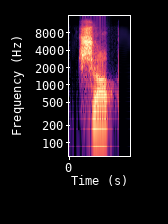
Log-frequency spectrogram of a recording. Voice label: "shop", Indian

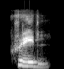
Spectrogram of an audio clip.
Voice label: "cradle", Indian

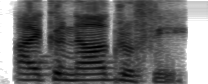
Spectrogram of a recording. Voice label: "iconography", Indian

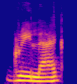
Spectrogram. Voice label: "greylag", Indian

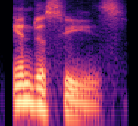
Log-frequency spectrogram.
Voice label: "indices", American

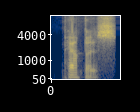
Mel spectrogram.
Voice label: "pappus", American

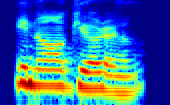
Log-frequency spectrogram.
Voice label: "inaugural", Indian

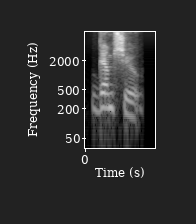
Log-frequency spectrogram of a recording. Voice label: "gumshoe", Indian

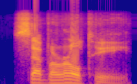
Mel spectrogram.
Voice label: "severalty", American

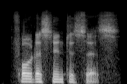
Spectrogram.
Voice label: "Photosynthesis", American

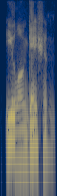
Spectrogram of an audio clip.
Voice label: "elongation", American

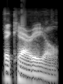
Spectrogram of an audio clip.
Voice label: "vicarial", American

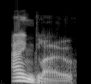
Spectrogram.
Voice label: "Anglo", British

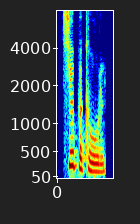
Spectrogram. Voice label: "supercool", Indian

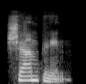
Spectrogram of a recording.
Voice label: "champagne", Indian

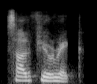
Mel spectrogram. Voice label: "sulphuric", Indian

